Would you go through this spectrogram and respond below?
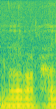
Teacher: you say it clearly, you don't put any ghunnah on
